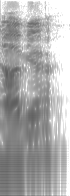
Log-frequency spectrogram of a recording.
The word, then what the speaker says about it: Javier: guy's name right Javier is it Javier yeah that's well that's how you'd pronounce it in a sort of North American accent yeah or Javier there you go I mean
